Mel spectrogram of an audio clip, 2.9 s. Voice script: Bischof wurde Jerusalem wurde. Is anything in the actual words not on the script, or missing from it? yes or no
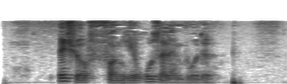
yes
